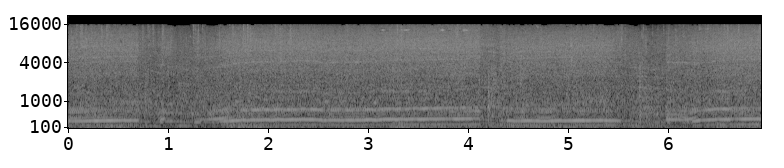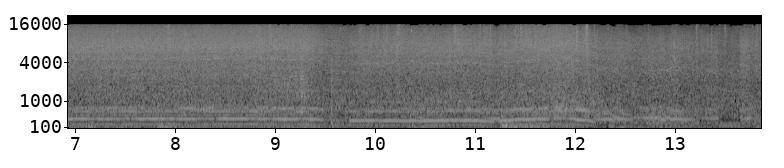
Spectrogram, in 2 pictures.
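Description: A racing car engine drones steadily, rising and falling in pitch as gears change.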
